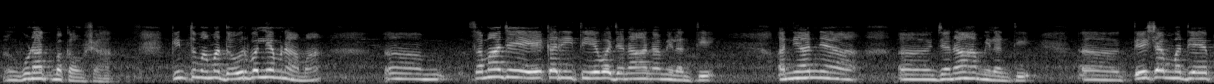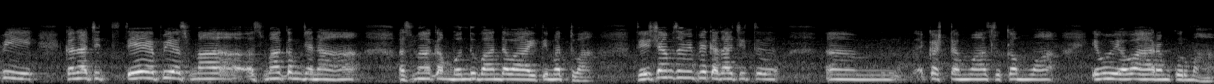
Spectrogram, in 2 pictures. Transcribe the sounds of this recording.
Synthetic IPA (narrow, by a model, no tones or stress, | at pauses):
ɡuɽaːt̪mɐkɐw̃ʂɐɦɐ̰ | kint̪umɐmɐd̪ɐwɾbɐljɐmnaːmɐ | sɐmaːd͡ʒɐjɐeːkɐɾiːt̪ieːʋɐd͡ʒɐnaːɦɐnɐmilɐnt̪i | ɐnjaːnjɐ | d͡ʒɐnaːɦɐmilɐnt̪i | t̪eːʃaːmːɐd̪ʱjɐjɐpi | kɐd̪aːt͡ʃit̪t̪eːɐpiɐsmaːsmaːkɐmd͡ʒɐnaːɦɐː | smaːkɐmbɐnd̪ʱubaːnd̪ʱɐʋaːɦit̪imɐt̪ʋaː | t̪eːʃaːmsɐmiːpjɐkɐd̪aːt͡ʃit̪ | kɐʂʈɐmʋaːsukʰɐmʋaː | eːʋɐʋjɐʋɐɦaːɾɐmkuɾmɐɦɐ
